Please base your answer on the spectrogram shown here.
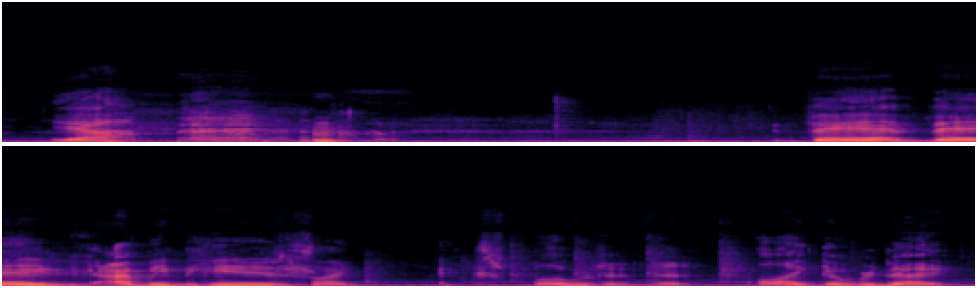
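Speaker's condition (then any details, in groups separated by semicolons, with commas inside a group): Friedreich ataxia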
